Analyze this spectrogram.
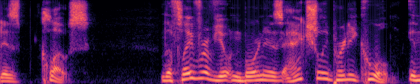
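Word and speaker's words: Jotunborn: Starting off with the one new ancestry, the Yotenborn. Yes, that J is pronounced with a Y sound.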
